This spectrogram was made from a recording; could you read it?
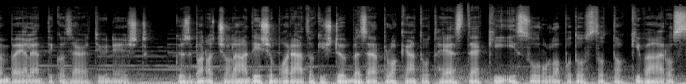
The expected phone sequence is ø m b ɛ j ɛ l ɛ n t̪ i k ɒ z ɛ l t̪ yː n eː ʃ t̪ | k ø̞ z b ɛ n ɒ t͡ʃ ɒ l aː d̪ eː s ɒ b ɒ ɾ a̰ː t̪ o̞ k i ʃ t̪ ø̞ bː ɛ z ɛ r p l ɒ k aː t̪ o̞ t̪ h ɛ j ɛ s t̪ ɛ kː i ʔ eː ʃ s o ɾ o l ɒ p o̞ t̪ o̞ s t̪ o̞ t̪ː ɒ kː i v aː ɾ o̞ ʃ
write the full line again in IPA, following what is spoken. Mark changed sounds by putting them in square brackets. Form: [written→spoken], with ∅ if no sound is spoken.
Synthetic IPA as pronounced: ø m b ɛ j ɛ l ɛ n t̪ i k ɒ z ɛ l t̪ yː n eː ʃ t̪ | k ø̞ z b ɛ n ɒ t͡ʃ ɒ l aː d̪ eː [s→ʃ] ɒ b ɒ ɾ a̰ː t̪ o̞ k i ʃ t̪ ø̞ bː ɛ z ɛ r p l ɒ k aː t̪ o̞ t̪ h ɛ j ɛ s t̪ ɛ kː i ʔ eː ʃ s o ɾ o l ɒ p o̞ t̪ o̞ s t̪ o̞ t̪ː ɒ kː i v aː ɾ o̞ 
